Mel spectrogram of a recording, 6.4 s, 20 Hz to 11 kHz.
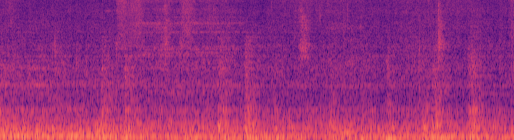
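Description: Mizuma Railway 1000 series electric train running on the rails, heard from inside the car: a steady low wheel-and-track rumble with irregular clicks as the wheels cross rail joints.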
